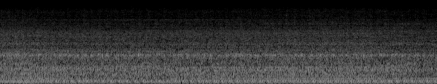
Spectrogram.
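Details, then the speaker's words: Chevrolet Chevelle V8 barn find abandoned 24 years, first run on fuel poured in carb, low but adequate oil: even steady idle with smooth low rumble, no misses or knocks; smoke cloud at start. "okay we know we don't have a ton of oil in it we got enough but right now we got enough to let her run she idled pretty good"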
